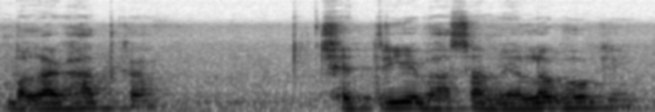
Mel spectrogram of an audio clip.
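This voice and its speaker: Slow, deliberate male lecturer. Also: medium pitch, slight background noise. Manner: slow, deliberate explaining with repetition. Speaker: teacher-education lecturer. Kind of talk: spoken lecture.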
